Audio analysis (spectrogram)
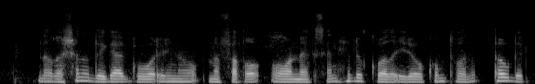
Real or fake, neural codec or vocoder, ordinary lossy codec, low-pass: fake; codec, 24 kHz, 0.9 kbps, WavTokenizer, medium speech release version 2; none; none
